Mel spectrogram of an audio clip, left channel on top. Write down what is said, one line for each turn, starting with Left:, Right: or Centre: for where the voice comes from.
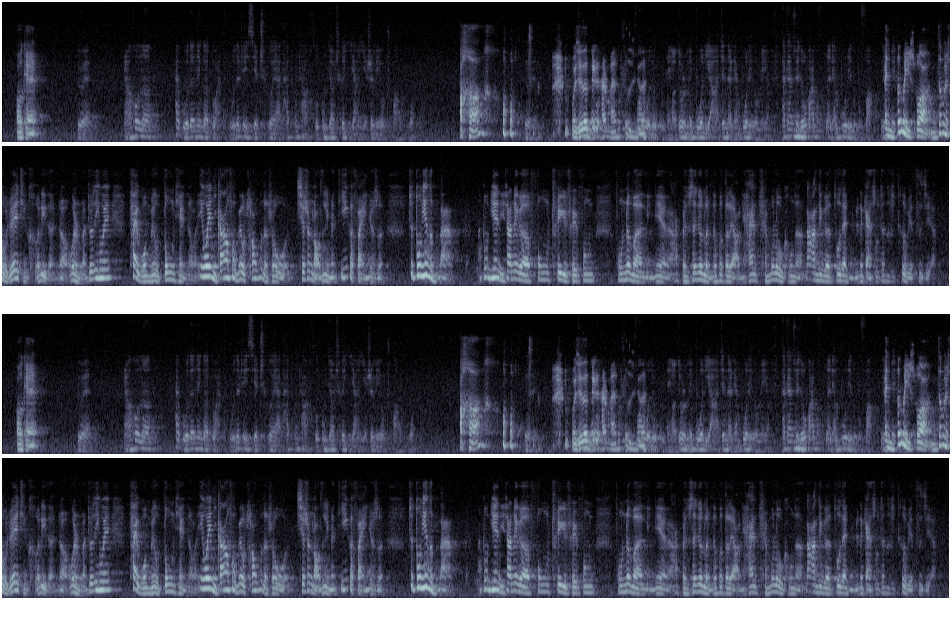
Left: ，OK，
Right: 对，然后呢，泰国的那个短途的这些车呀，它通常和公交车一样，也是没有窗户。
Left: 啊，<laughs>
Right: 对，
Left: 我觉得这个还是蛮刺激的。
Right: 就是没有窗户，就是窗户就是没有，就是没玻璃啊，真的连玻璃都没有，它干脆都挖空了，
Left: 嗯，
Right: 连玻璃都不放，那个位置连
Left: 哎，你这么一说啊，你这么一说，我觉得也挺合理的，你知道为什么吗就是因为泰国没有冬天，你知道吗？因为你刚刚说没有窗户的时候，我其实脑子里面第一个反应就是，这冬天怎么办啊？
Right: 哦，都是人了。
Left: 这冬天你像那个风吹一吹，
Right: 啊对对对
Left: 风风那么凛冽啊，本身就冷得不得了，你还全部镂空的，那那个坐在里面的感受真的是特别刺激啊。
Right: 对，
